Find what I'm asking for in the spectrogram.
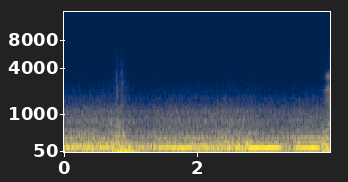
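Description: Cabin view of a 2021 Honda Accord Sport 2.0T with a K&N intake and stage 3 tune under way, a steady low engine drone and road rumble with a slight rise in revs midway.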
